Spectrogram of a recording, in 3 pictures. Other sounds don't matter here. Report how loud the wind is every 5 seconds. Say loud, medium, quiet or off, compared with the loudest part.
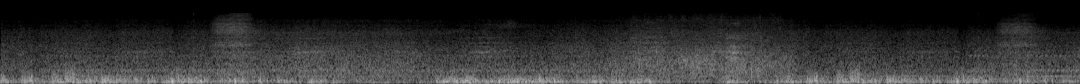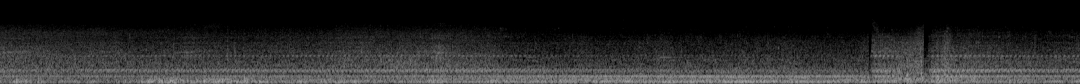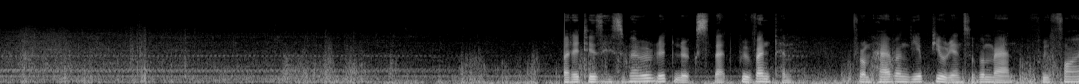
loud, loud, medium, medium, medium, medium, loud.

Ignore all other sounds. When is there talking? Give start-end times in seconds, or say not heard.
27.2-32.3.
